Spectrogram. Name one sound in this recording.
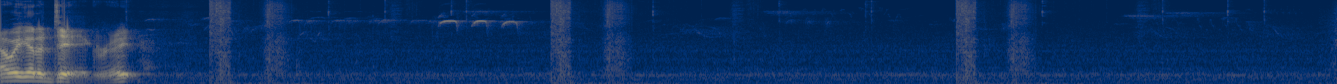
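A shovel digs into soil with sharp scraping thuds.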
